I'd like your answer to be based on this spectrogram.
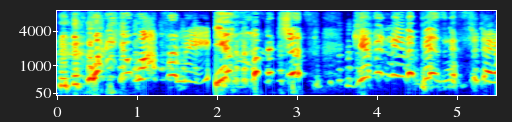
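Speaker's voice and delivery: high, exasperated laughing complaint; laughing protest. Real, not acted. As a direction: protest through the giggles.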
